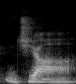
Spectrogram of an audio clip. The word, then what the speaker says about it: jar: This, of course, is not y, as some people might think it might be, but it's j, jar, okay? And we have this long R sound as well.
